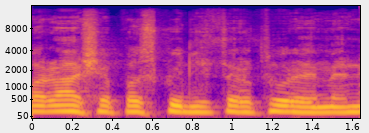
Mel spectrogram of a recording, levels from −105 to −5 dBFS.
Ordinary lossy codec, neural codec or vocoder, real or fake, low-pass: AAC, 96 kbps; vocoder, 44.1 kHz, 128 mel bands, Pupu-Vocoder; fake; 14.4 kHz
